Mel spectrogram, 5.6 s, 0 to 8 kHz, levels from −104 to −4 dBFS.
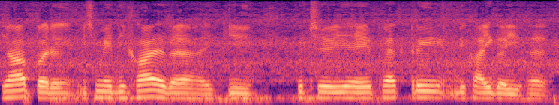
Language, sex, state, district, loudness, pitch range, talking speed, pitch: Hindi, male, Haryana, Jhajjar, -17 LUFS, 120-140 Hz, 140 wpm, 130 Hz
